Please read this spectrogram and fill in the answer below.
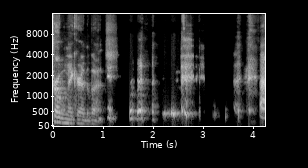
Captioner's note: laughter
